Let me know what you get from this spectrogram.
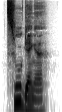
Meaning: nominative/accusative/genitive plural of Zugang
- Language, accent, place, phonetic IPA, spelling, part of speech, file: German, Germany, Berlin, [ˈt͡suːɡɛŋə], Zugänge, noun, De-Zugänge.ogg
